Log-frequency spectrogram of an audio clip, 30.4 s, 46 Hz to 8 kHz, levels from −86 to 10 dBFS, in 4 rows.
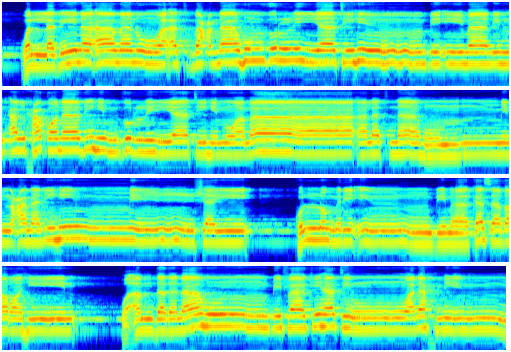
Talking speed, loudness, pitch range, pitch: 45 wpm, -16 LUFS, 155-195 Hz, 170 Hz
